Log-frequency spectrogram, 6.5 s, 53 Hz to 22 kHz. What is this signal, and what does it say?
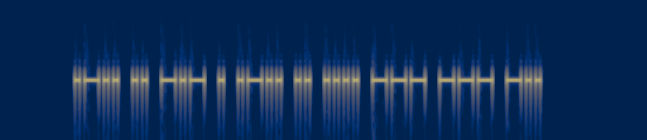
Morse code, heard as a keyed tone, about 25 wpm, 690 Hz. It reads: LIKELIHOOD
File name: 10 Letter Words - First 3 Letters Given - 25wpm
